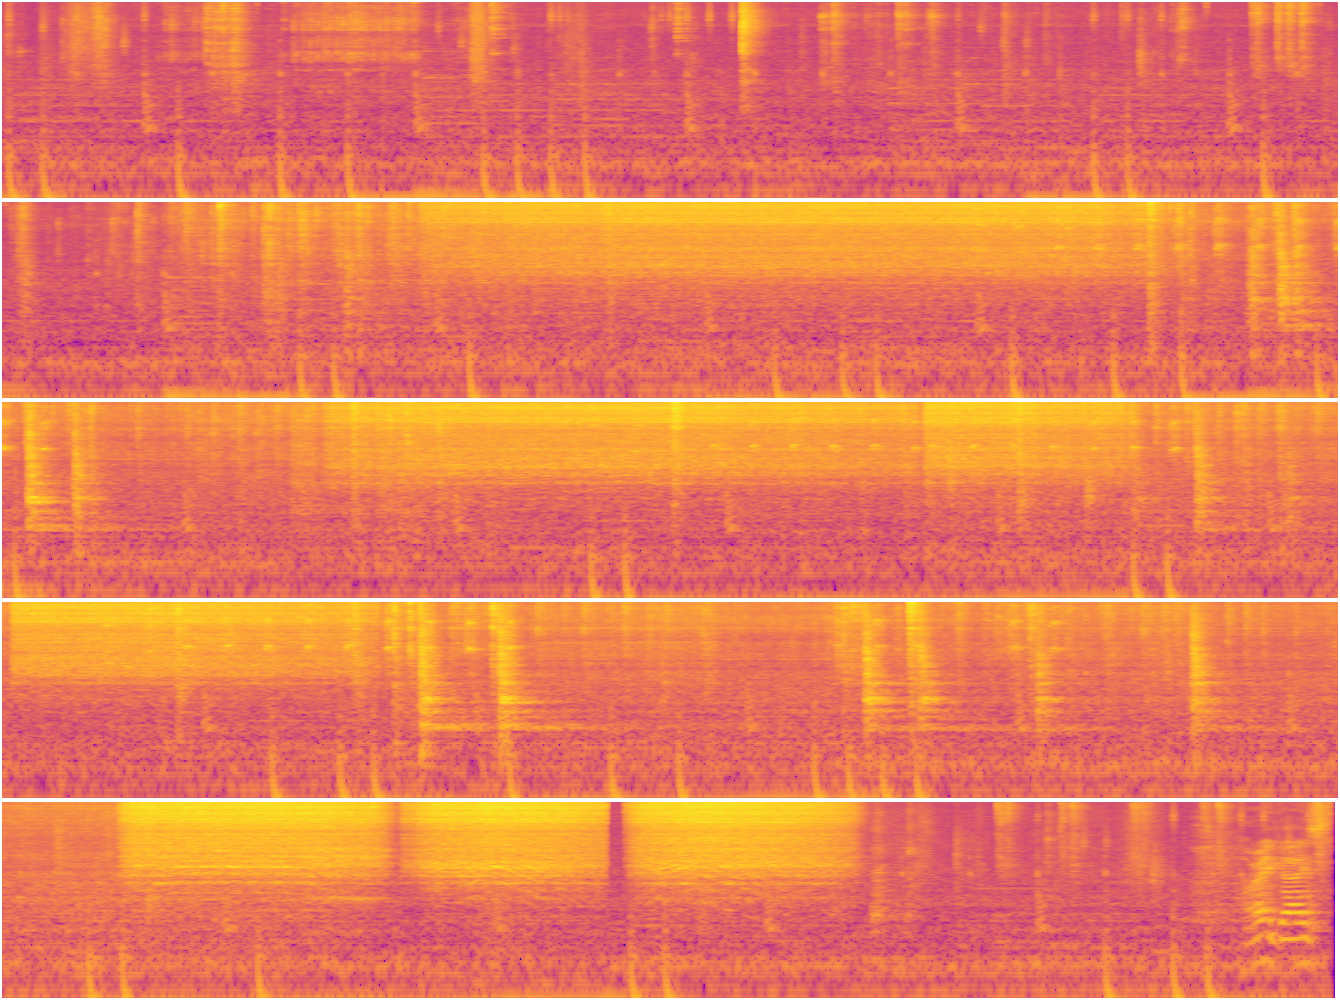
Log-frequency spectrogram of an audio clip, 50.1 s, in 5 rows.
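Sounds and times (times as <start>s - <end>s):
bike chain running through pulleys: 0.0s - 4.6s, 5.6s - 46.8s
freehub ratchet buzzing: 0.0s - 50.0s
sharp clunks: 31.4s - 39.6s.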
